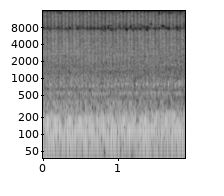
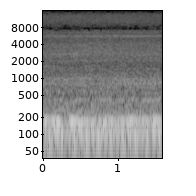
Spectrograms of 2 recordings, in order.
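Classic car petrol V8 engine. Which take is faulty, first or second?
first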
